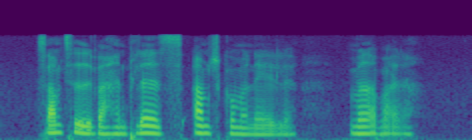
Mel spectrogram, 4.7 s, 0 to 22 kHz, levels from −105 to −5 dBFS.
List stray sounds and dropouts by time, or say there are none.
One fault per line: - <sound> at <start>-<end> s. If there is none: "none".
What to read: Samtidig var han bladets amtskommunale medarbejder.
none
